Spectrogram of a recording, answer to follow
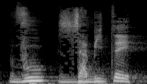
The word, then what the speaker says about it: vous habitez: So we don't pronounce the letter S at the end, but we are going to pronounce it because we've got a liaison with vowels and mute H. So here, actually, you live, we will say vous habitez, vous habitez.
